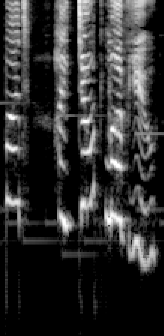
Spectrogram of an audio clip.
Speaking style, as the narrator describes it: wailed the princess

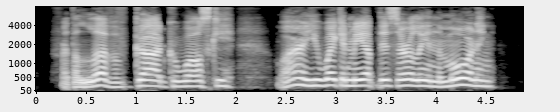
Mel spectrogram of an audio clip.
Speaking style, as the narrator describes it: he groaned through a yawn

